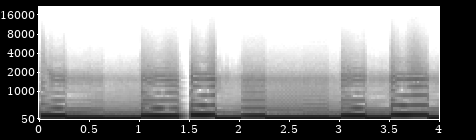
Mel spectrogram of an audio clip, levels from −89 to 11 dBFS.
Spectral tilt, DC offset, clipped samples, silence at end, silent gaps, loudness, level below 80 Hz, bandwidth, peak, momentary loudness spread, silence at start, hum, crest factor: -13 dB/octave; under 0.1%; under 0.1%; 0 s; none; -7 LUFS; -8 dBFS; 2.4 kHz; 0 dBFS; 2 LU; 0 s; none; 4 dB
